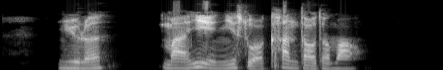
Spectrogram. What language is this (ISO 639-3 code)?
zho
